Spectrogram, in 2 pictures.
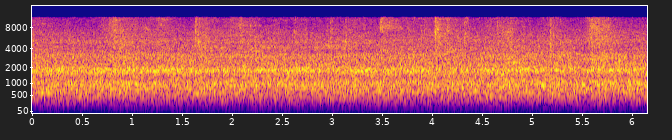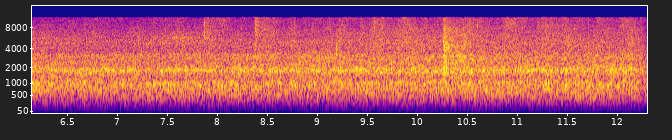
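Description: Steady running noise of a stationary Class 150 diesel multiple unit idling at a station platform, with a faint steady whine and a few light clicks.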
